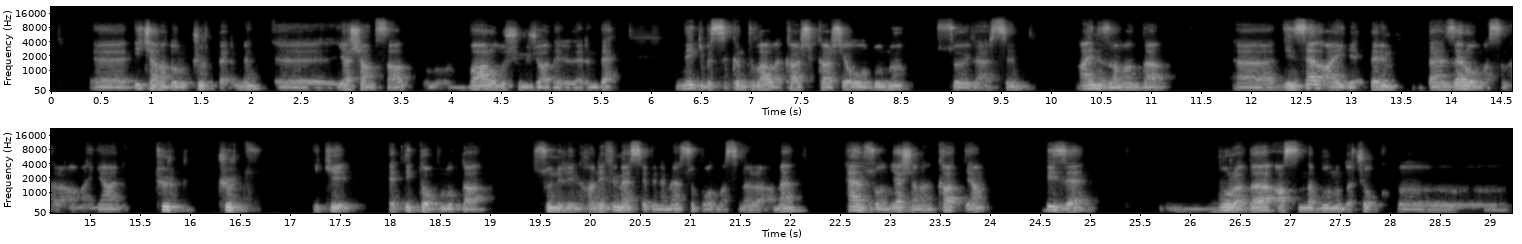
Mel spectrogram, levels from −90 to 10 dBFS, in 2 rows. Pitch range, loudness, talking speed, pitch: 95-135 Hz, -26 LUFS, 90 wpm, 110 Hz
